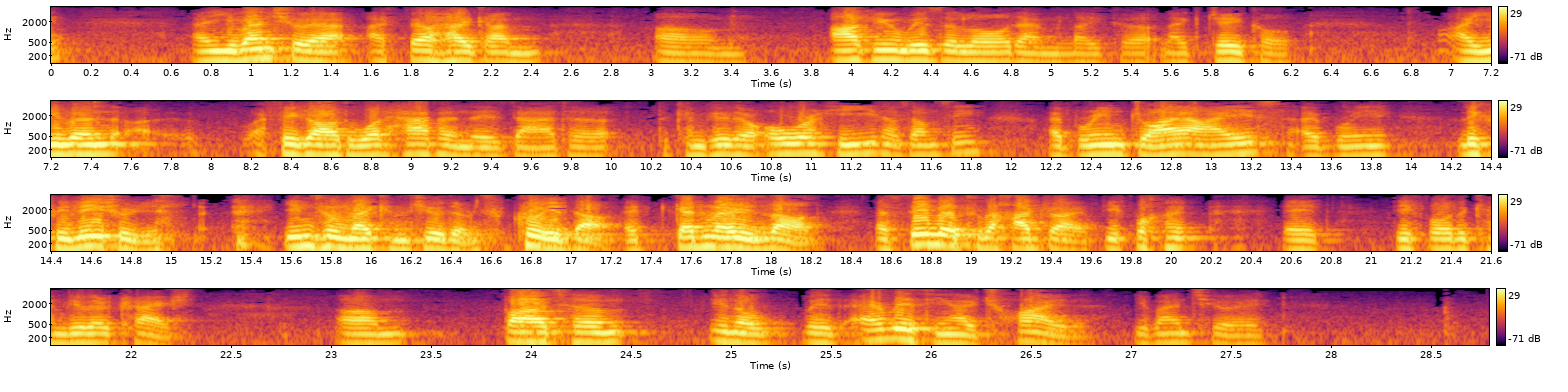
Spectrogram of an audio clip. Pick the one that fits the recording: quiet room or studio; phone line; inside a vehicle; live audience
live audience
